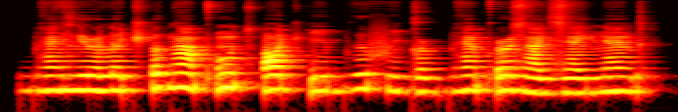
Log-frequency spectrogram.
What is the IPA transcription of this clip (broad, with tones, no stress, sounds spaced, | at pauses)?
bʱ ɛ̃˨ z lʲ ə˞˨ l ə˨ t͡ʃʼ ə˦ ɡ ã˦˨ pʼ ũ˦ t͡sʼ ɒ˦ t͡ʃʼ i˨ bʱ ɨ˦ f i˨ ɡ ə˞˨ ɡ bʱ ɛ̃˦ pʼ ə˞˦ z ã˨ lʲ z ɛ̃˨ lʲ n ɛ̃˦ ɡ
